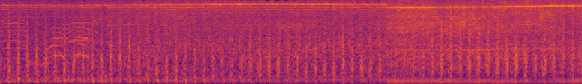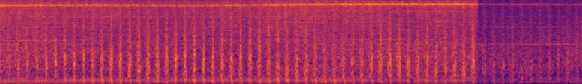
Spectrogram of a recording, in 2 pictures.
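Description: A helicopter's rotor blades thump rapidly and steadily close by.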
